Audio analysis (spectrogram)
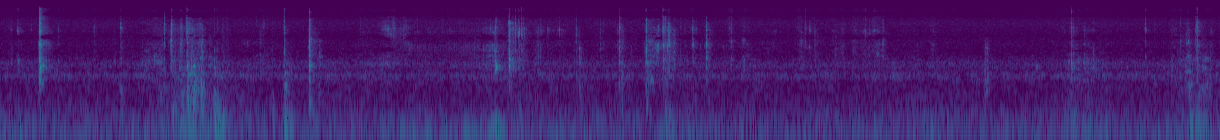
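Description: A box-cutter blade cuts thin slices and fine fringe into the edge of a solid white bar of dry soap. Quiet, crisp scraping and sharp ticking cuts come in scattered bursts, bright and dry with almost no ring.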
